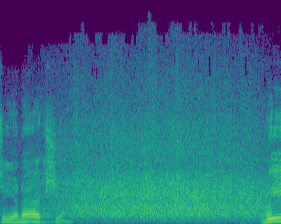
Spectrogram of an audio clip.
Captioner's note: applause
